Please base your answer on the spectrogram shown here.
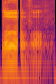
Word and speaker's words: Louisville: welcome to Louisville and that is the right way to say it Louisville okay so you're going to have to practice that while you are here we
